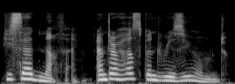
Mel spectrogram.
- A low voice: No, high, 190 Hz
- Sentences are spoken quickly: No, average, 180 wpm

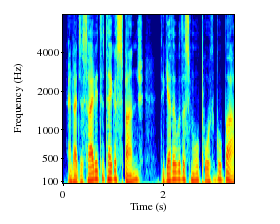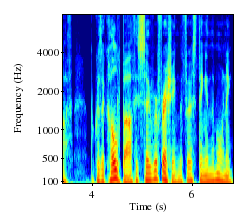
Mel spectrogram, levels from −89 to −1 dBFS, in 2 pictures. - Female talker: No, male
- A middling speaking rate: No, fast, 230 wpm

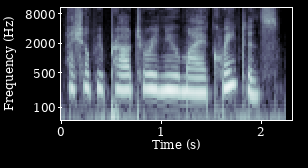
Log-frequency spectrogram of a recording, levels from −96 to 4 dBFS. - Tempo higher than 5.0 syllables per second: Yes, 5.8 syllables/s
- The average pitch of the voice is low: No, high, 220 Hz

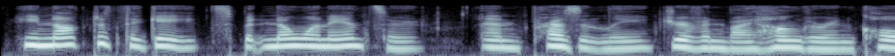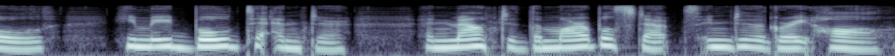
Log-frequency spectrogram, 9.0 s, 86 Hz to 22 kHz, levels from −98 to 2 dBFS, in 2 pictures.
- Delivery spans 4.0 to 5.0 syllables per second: No, 5.4 syllables/s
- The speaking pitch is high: Yes, high, 205 Hz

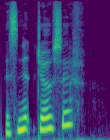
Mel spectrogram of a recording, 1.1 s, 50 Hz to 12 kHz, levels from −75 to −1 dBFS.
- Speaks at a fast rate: No, average, 165 wpm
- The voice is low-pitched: No, very high, 250 Hz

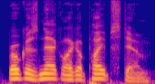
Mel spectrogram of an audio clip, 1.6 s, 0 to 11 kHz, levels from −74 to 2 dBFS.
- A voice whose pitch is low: Yes, low, 125 Hz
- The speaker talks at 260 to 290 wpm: Yes, fast, 270 wpm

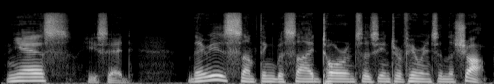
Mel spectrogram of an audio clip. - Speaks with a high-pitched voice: No, low, 135 Hz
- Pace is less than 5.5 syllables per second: No, 5.6 syllables/s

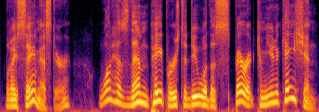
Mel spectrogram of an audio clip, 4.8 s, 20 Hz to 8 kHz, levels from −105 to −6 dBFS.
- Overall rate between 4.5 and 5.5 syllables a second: Yes, 5.0 syllables/s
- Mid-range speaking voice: Yes, medium, 155 Hz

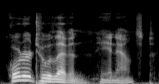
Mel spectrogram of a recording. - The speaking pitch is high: No, low, 115 Hz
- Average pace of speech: Yes, average, 190 wpm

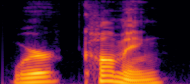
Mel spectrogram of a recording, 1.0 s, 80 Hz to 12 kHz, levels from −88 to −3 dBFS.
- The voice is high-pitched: No, low, 135 Hz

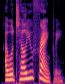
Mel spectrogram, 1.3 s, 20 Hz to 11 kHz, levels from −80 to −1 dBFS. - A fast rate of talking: Yes, fast, 230 wpm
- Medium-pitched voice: No, high, 205 Hz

